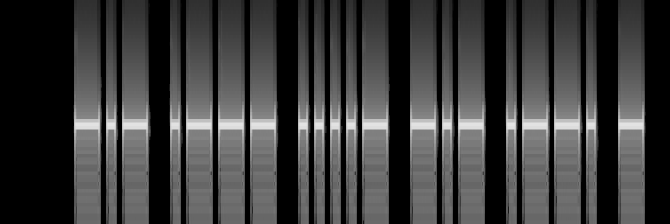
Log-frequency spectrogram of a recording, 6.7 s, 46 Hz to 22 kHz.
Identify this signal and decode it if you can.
Morse code, heard as a keyed tone, about 15 wpm, 700 Hz. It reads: KJ4KPT
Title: USA Callsign DE Callsign - 6 Characters - 15wpm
